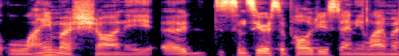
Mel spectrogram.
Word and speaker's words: Lima Shawnee: handedly and very easily Lio sha unfortunately pretty one-sided from this from what it seems like definitely definitely my apologies I've been mispronouncing this wrong all day it is Lima shaie sincerest apologies to any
